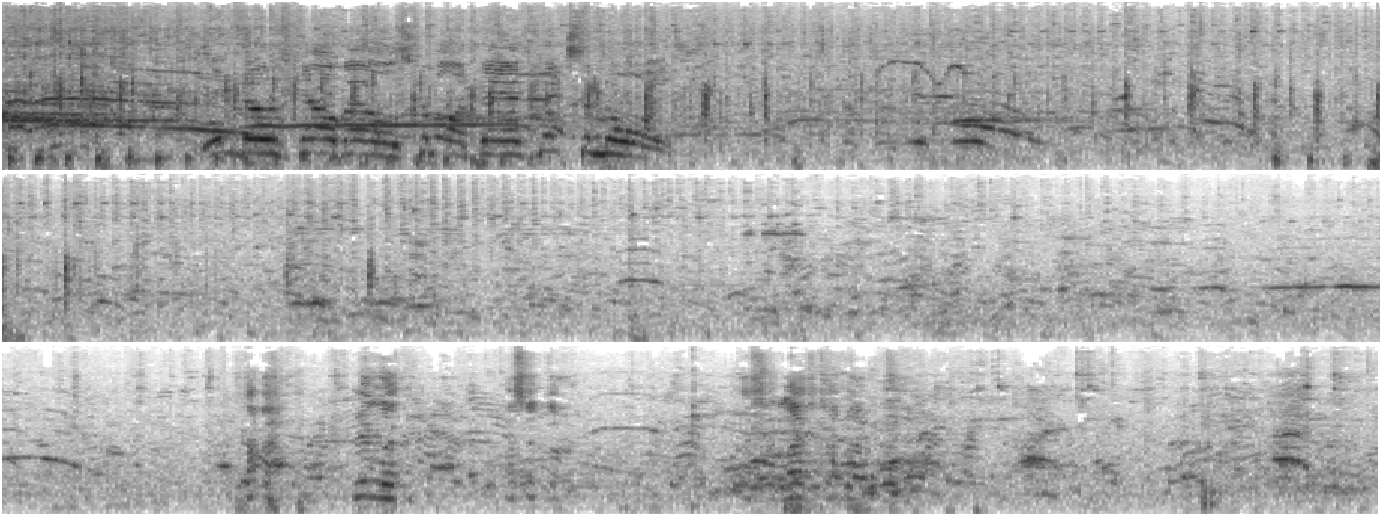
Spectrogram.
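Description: A crowd cheers and shouts outdoors, loudest at first, then quieter.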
